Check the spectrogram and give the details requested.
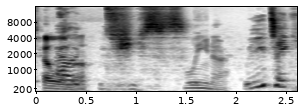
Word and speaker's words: Helena: No, it's Helena. Jeez. Helena. Will you take your Helena.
